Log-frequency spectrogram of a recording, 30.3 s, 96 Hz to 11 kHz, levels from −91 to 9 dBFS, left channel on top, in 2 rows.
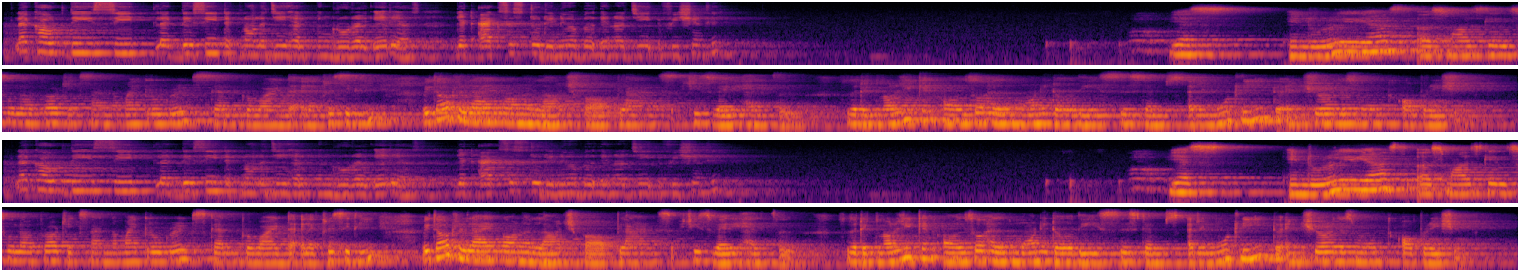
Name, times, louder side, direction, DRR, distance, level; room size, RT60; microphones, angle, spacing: voice 1, 0.1-7.2, left 3 dB, 45° left, 6 dB, 0.9 m, -29 dB
voice 2, 11.3-12.2 12.8-29.9, right 2 dB, 75° right, 6 dB, 0.8 m, -22 dB
26.0 x 17.5 x 2.4 m, 2.5 s
head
